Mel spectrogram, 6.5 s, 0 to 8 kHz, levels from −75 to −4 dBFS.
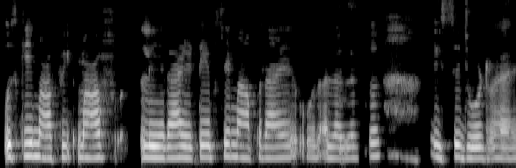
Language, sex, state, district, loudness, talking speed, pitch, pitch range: Hindi, female, Maharashtra, Nagpur, -23 LUFS, 165 wpm, 200 Hz, 195-215 Hz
